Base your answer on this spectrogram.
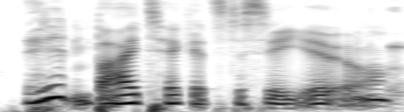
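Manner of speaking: very cool, easy-going, unbothered tone. Retelling what Anthony told the speaker before a show, imitating Anthony's cool tone. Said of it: "in his very, you know, cool tone goes".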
